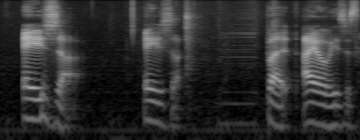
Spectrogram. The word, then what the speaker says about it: Aja: Oh, apparently it's pronounced Asia. Asia. But I always just call it Aha.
